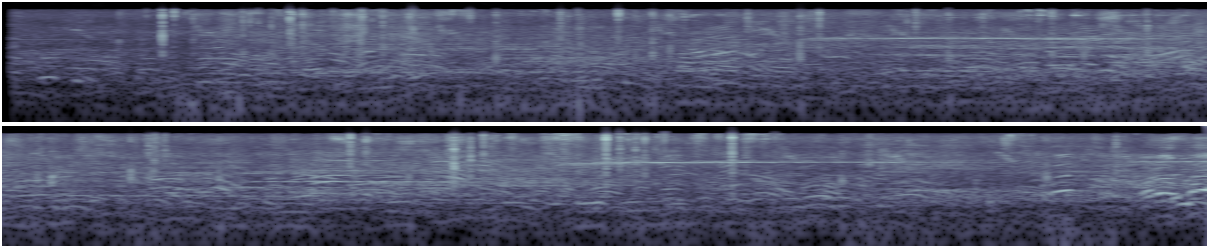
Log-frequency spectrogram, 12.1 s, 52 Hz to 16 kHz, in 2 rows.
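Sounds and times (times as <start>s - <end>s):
overlapping voices talking: 0.1s - 12.0s.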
